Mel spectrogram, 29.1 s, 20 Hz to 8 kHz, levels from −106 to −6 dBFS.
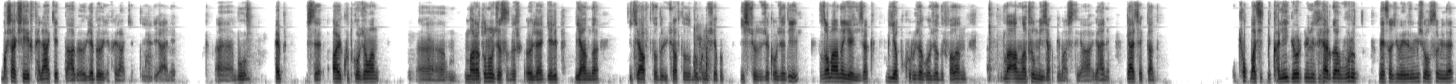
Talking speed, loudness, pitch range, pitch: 115 wpm, -21 LUFS, 105-125 Hz, 115 Hz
